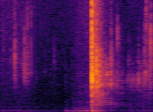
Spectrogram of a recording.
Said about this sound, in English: A is going to roll five dice.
